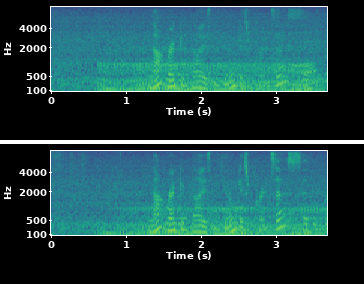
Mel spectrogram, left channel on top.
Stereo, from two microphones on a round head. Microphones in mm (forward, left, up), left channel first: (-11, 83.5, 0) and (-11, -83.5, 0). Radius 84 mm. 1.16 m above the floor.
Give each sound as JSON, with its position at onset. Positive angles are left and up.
{"t": 1.3, "sound": "a woman speaking", "side_deg": 20, "distance_m": 0.9}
